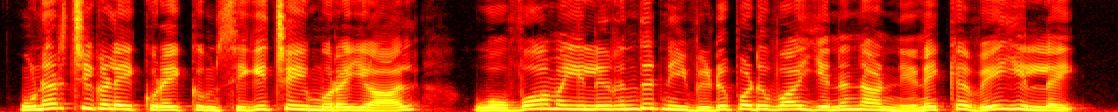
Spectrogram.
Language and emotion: Tamil, surprised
